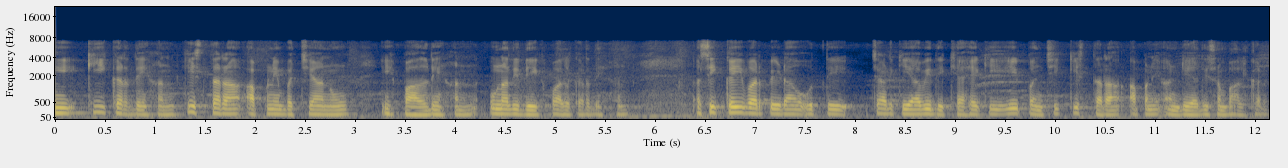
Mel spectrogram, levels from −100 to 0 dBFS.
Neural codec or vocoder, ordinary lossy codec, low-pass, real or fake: none; none; 7.2 kHz; real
